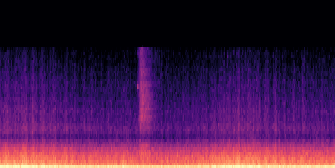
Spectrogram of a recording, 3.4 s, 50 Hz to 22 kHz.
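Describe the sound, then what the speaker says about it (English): Deep, steady low-rpm engine drone of a Mack R700 truck in a video game, rumbling evenly without revving up, with a brief faint hiss partway through. "Let's hear a low revving engine in this thing."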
